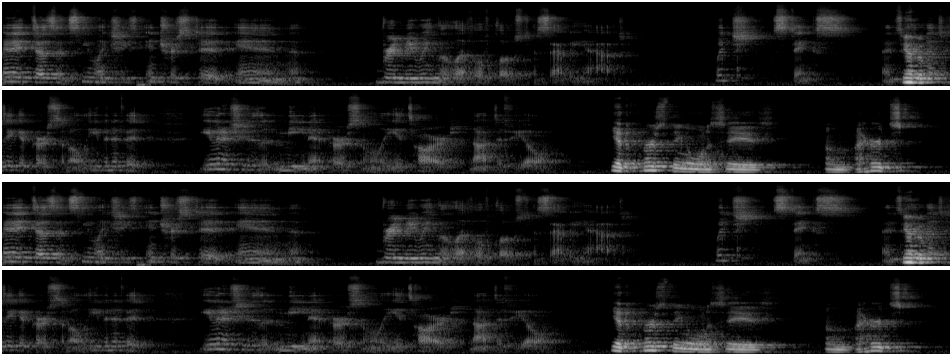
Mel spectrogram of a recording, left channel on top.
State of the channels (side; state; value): both; normal; correlation 0.94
